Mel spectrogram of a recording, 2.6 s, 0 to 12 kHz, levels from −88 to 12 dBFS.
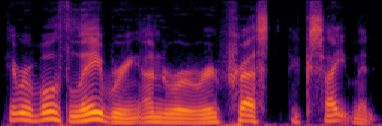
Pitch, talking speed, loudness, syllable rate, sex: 135 Hz, 190 wpm, -18 LUFS, 7.3 syllables/s, male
